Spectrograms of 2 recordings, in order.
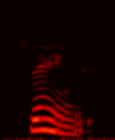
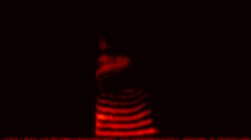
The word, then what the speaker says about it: thing: Now the ng sound in the word thing, thing, thing.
